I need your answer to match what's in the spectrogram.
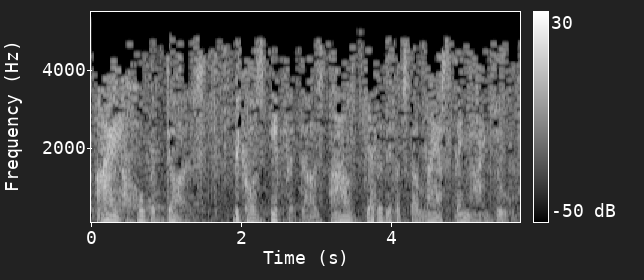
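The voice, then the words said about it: Whispering. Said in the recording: “Why are we whispering? ... I don't know why we're whispering.”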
